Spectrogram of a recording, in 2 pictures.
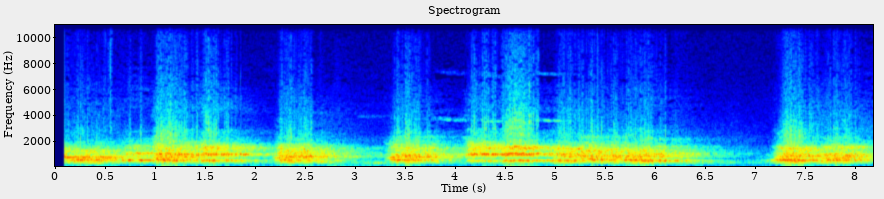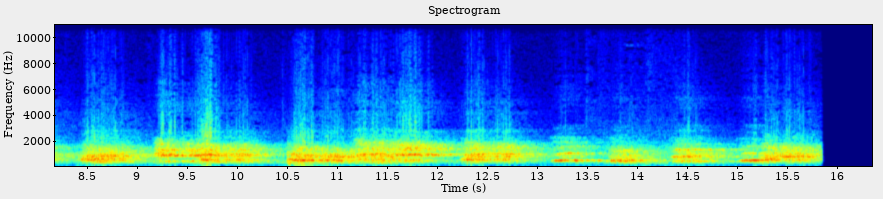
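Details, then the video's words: Dogs in a barking lot, recorded 5/16/16: many overlapping loud barks and howl-like yelps in dense volleys, a brief lull near the middle before the chorus resumes, then abrupt end. "The Barking Lot"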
